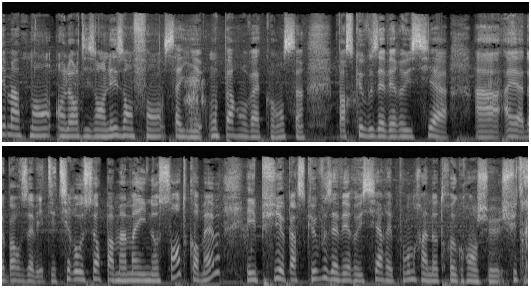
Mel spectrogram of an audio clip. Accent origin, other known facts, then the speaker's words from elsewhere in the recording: Normandy, France; si je peux me permettre en tant que Normande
